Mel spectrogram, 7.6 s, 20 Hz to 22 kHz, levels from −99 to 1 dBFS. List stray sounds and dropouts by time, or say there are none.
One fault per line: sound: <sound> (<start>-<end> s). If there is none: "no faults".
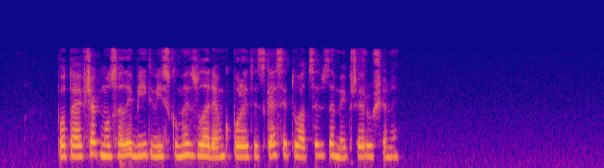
no faults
